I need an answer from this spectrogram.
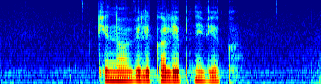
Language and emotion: Russian, neutral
